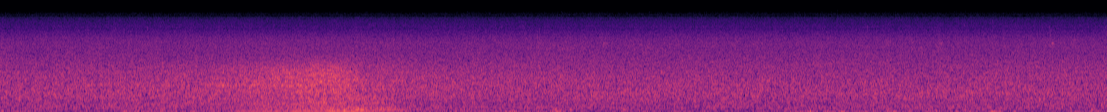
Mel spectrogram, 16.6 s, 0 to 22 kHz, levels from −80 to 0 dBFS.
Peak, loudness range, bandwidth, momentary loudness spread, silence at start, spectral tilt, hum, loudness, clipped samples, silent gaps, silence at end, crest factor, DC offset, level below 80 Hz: -12 dBFS; 4 LU; 16.5 kHz; 5 LU; 0 s; -3 dB/octave; none; -29 LUFS; under 0.1%; none; 0 s; 18 dB; under 0.1%; -44 dBFS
